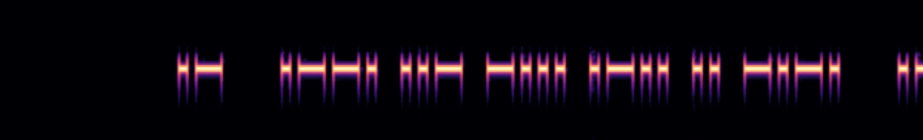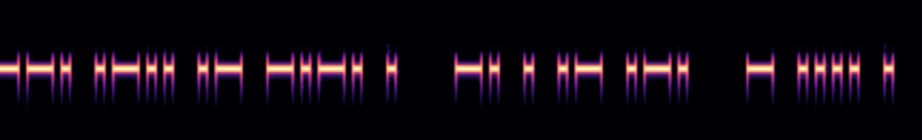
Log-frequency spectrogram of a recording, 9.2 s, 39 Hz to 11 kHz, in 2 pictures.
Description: Morse code, heard as a keyed tone, about 28 wpm, 700 Hz. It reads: A PUBLIC PLACE NEAR THE
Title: Sentences from Top 1000 Words - Review Part 3 - 28wpm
